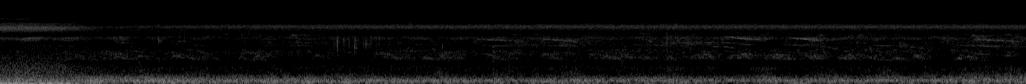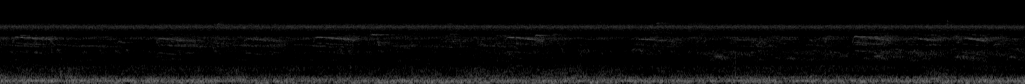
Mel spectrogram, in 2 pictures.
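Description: Woodland ambience: insects singing in a steady high drone, with a bird repeating a short chirp roughly once a second, over a low background rumble.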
